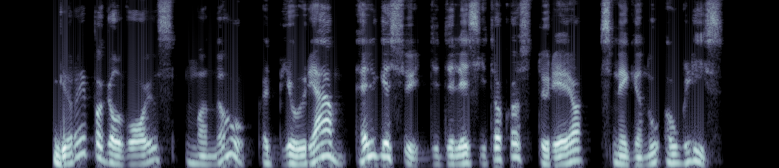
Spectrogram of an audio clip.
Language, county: Lithuanian, Vilnius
